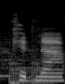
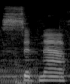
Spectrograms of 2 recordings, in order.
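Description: First: The name begins with a k sound. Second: The name begins with an s sound.

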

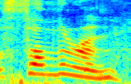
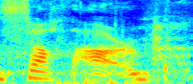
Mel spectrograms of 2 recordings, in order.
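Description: First: The name is said the newcomer way. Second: The name is said the local way. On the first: The speaker calls it wrong. "like I used to call it when we first arrived here" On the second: The speaker calls it right. "I'm in Southowram"

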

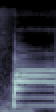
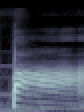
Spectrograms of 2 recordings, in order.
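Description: First: The syllable is said on a level mid tone. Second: The syllable is said on a low tone. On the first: "มีพื้นเสียงเป็นเสียงสามัญ" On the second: "มีเสียงวรรณยุกต์เอก"

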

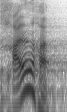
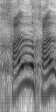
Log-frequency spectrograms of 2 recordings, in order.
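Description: First: The second syllable is light and toneless. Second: Both syllables carry a high level tone. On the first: The speaker calls it right. "第二个得读轻声" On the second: The speaker calls it wrong. "您那都是一声"

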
